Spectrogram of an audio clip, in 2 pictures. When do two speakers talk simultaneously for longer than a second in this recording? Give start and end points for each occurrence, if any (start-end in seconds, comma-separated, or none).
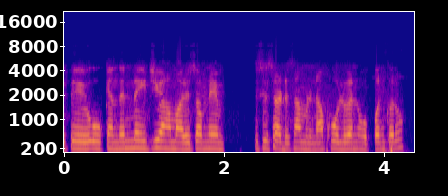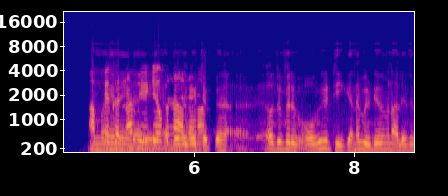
4.8-6.2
